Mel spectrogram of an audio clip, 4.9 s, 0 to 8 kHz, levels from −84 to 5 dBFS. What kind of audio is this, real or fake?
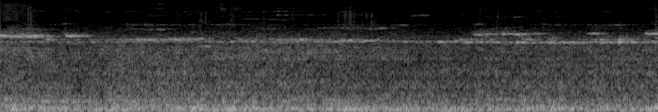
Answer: fake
